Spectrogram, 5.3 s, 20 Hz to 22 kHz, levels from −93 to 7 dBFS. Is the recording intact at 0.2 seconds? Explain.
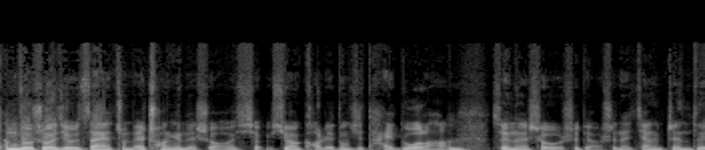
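No, right at 0.19 s there's a microphone volume stepped down event: the speech and the background both drop by about 4 dB in one sudden step. The likely cause is the call software lowering the mic's input volume after judging it too hot.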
